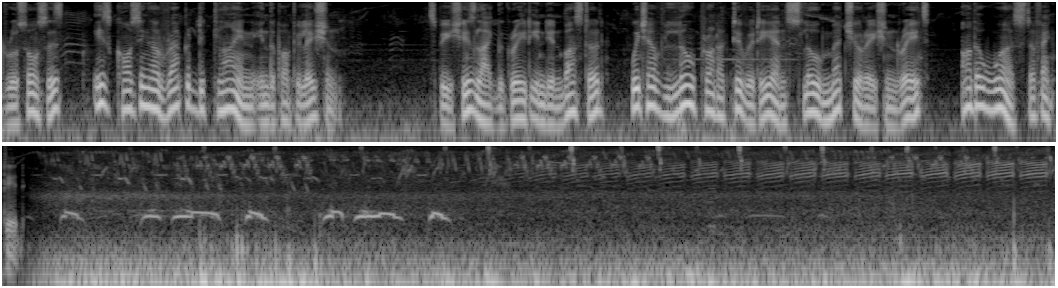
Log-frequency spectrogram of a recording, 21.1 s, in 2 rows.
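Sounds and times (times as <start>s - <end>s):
songbirds chirping: 0.0s - 21.0s
low arched bird call notes: 6.0s - 8.5s, 10.8s - 21.0s
bird trill: 6.0s - 9.6s, 10.8s - 21.0s.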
